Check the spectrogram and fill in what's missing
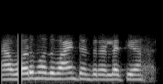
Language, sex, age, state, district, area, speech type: Tamil, female, 60+, Tamil Nadu, Viluppuram, rural, conversation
